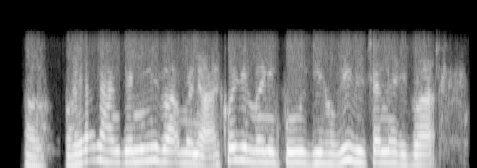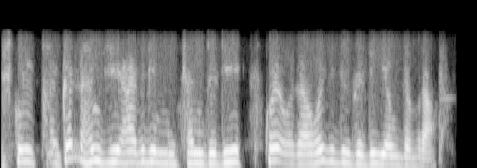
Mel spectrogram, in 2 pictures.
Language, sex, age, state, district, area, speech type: Manipuri, male, 60+, Manipur, Kangpokpi, urban, conversation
